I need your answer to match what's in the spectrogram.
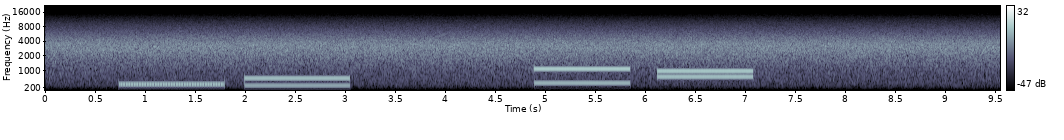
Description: Aircraft SELCAL, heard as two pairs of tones, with radio hiss. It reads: BC-AH DP-JM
